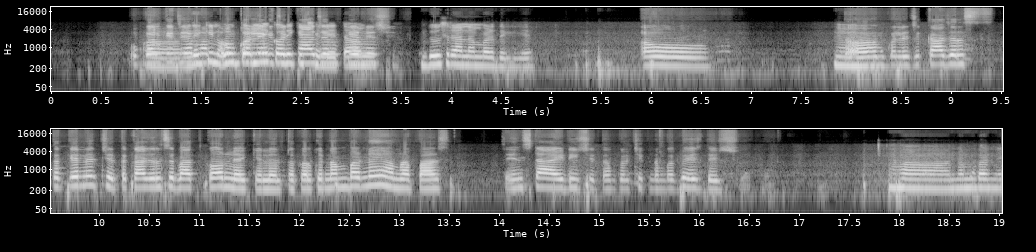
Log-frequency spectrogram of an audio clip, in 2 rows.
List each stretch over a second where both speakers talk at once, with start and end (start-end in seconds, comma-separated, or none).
0.9-3.2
